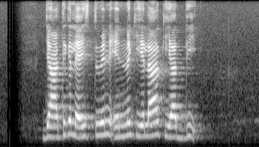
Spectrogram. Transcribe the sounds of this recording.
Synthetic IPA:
d͡ʒaːt̪ikəlæist̪uʋenenːəkijəlaːkijat̪d̪i

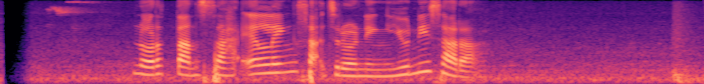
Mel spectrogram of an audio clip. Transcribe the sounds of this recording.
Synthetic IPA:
nʊrt̪ansahelɪŋsa̰ʔd̥ʒ̥ɾonɪŋjunisaɾa

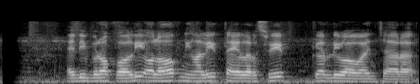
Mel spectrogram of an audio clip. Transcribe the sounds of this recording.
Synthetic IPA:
ʔɛdibɾɔkɔliɔlɔɦɔk̚niŋalit̪ɛjlərswit̪̚kɨrdiwawaɲt͡ʃaɾa

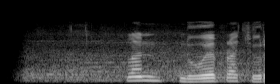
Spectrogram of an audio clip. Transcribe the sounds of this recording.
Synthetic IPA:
landuwepɾad̥ʒ̥ṳɾ

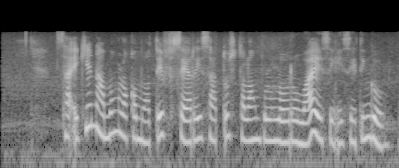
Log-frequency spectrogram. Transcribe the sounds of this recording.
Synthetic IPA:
saʔikinamʊŋlɔkɔmot̪ɪfseɾisat̪ʊst̪əlɔŋpulʊhloɾowaesɪŋʔisɪht̪iŋɡo

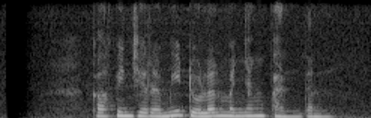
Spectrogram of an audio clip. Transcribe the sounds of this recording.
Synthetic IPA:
kafind͡ʒəɾəmiɖ̥o̤lanməɲəŋb̥a̤nt̪ən

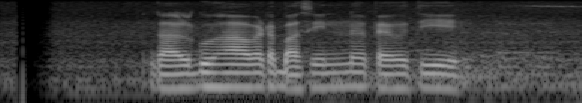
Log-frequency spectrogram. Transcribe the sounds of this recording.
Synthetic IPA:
ɡalɡuɦaːʋəʈəbasinːəpæʋət̪ije

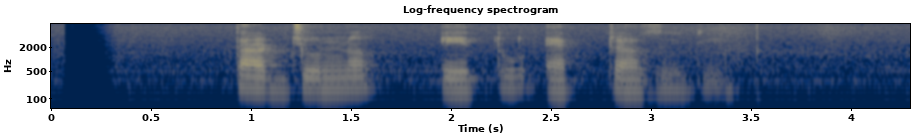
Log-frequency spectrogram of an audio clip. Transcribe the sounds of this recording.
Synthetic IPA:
t̪aɾd͡ʑonːoet̪oʔɛk̚ʈɾad͡ʑedḭ

